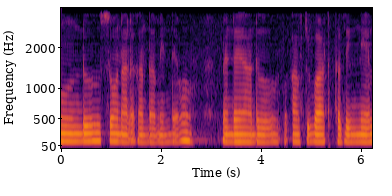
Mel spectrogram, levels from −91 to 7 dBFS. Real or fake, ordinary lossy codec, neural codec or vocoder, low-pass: fake; none; codec, 16 kHz, 16 kbps, FunCodec, trained on Chinese and English, 50 frames a second; 3.6 kHz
